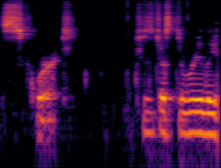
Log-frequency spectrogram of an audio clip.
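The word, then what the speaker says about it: sqrt: And it's very common to pronounce this as squirt, which is just a really hilarious opportunity to be able to use the word squirt in math class.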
